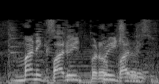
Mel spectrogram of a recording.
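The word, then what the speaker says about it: Manic Street Preachers: Manic Street Preacher.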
